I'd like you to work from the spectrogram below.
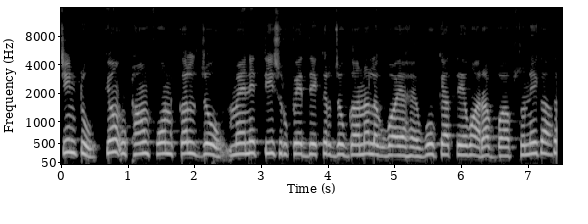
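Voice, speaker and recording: Slow, unhurried woman reading jokes. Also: a little high, fairly even intonation, darkish tone. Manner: slow, deliberate joke delivery. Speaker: joke reader.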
